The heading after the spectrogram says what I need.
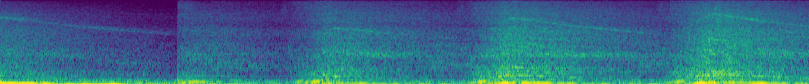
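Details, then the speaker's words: Mitsubishi Evo after a new downpipe was built so the downpipe and wastegate flanges both seal: three crisp rev blips over a low rumble with no ticking or puffing. The exhaust is sealed and healthy. "The proof is in the pudding. There's no blows on that exhaust, that sounds an absolute dream. Happy days."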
